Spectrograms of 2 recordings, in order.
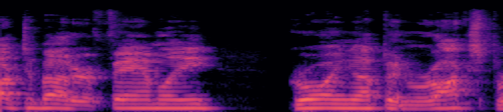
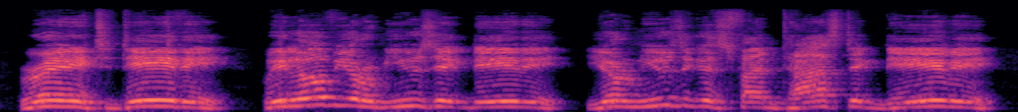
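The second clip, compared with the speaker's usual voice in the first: higher, lilting Irish brogue; 4 semitones higher than usual. Shown as a demonstration. Irish fans praising [name]'s music, higher Irish brogue. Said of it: "When I hear [name] in an Irish brogue".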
